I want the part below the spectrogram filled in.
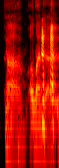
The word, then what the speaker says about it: Elenda: Saucy, it's spelled E-L-E-N-D-A, Alenda, if you want For your R34 search.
